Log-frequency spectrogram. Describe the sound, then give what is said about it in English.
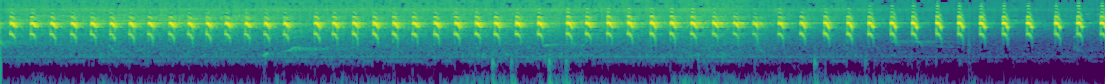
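Song of the Madagascar flufftail, a rail bird: a long, loud run of many rapid, evenly spaced hooting notes, each with a ringing harmonic quality, repeated steadily without a pause. “This is the song of the Madagascar flufftail.”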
